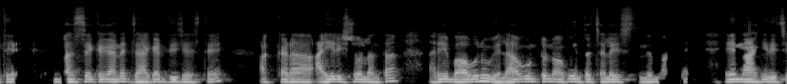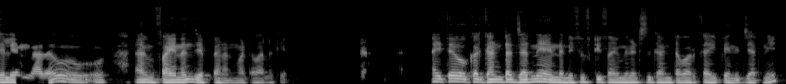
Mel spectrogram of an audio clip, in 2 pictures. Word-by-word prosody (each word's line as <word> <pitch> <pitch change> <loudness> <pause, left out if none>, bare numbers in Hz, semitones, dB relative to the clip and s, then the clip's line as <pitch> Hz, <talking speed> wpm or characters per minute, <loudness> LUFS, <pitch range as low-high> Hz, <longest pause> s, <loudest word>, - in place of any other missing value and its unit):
అయితే - - -1 0.5
బస్సు 115 +1 +1
ఎక్కగానే 120 +1 +2
జాకెట్ 110 +1 +2
దీసేస్తే, 110 +1 0 0.5
అక్కడ 105 +1 -1 0.4
ఐరిషొళ్ళంతా 115 0 +1 0.4
"అరే 115 +3 +2
బాబు 110 +2 +4
నువ్వెలాగ 110 -4 +3
ఉంటున్నావు 125 -2 0
ఇంత 110 - 0
చలేస్తుంది 110 -1 0
మాకు?" 95 - -11 0.4
ఏ - - +5
నాకిది 110 0 +4
చలేం 110 +1 +1
గాదు 100 +4 -1 0.8
ఐ‌యమ్ 110 0 +1
ఫైన్ 105 -1 +4
అని 120 - 0
జెప్పాననమాట 95 -4 -5
వాళ్ళకి. 95 +2 -14 1.3
అ - - -19
అయితే 130 +2 0
ఒక 125 - 0
గంట 115 0 +3
జర్నీ 120 +4 +3
అయిందండి. 105 -4 +2
55 105 0 -3
మినిట్స్ 100 +1 -2
గంట 100 0 -2
వరకు 100 +1 -5
అయిపోయింది 95 -1 -3
జర్నీ. 95 +3 -4
110 Hz, 135 wpm, -24 LUFS, 100-115 Hz, 1.3 s, ఏ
